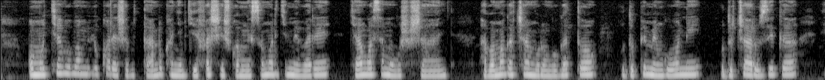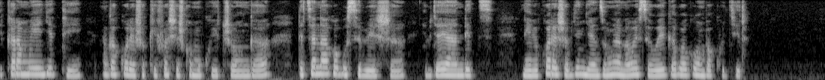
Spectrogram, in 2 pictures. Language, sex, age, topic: Kinyarwanda, female, 36-49, education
